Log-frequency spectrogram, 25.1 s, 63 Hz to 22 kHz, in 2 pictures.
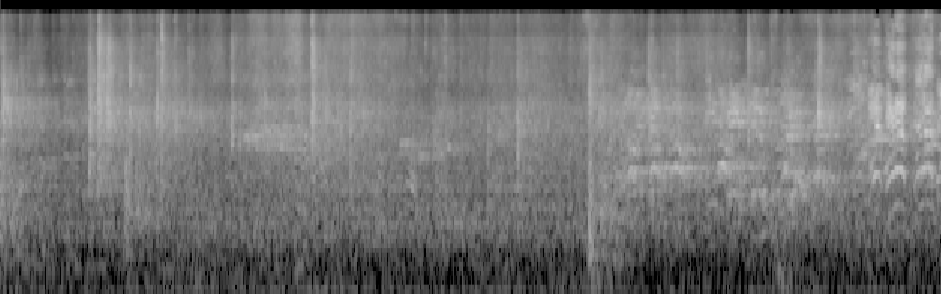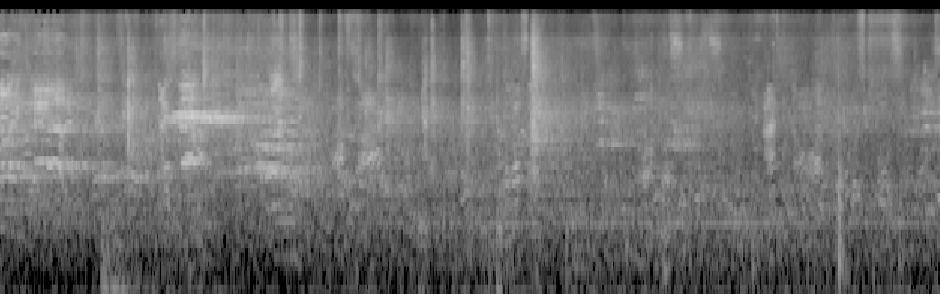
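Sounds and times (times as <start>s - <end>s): rink crowd din: 0.0s - 25.0s
voices shouting: 8.2s - 17.5s.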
